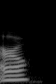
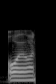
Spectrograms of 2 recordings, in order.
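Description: First: The word is said like 'earl'. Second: The word is said with a standard 'oy' vowel. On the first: The speaker calls it wrong. "not Earl" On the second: The speaker calls it right. "Oil, not Earl"

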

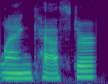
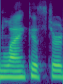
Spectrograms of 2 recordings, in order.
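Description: First: It is said the way outsiders say it. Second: It is said the local central Pennsylvania way. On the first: This is how people from elsewhere say it. "not Lancaster" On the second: This is how people from the area say it. "I'm saying Lancaster ... because that's how we say it in these parts of central PA"

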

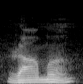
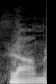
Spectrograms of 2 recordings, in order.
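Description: First: The name has two syllables, ending in a vowel. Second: The name has one syllable, ending in 'm'. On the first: This is the general form of the name. "Generally, the word is Rama" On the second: This form is used when addressing. "it is sometimes pronounced as Ram"

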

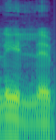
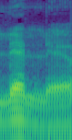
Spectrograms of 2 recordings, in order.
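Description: First: The first vowel is a plain i sound. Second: The first vowel sounds like an e.

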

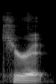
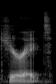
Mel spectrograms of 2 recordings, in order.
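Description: First: It is pronounced the way the noun is. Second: It is pronounced the way the verb is. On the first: It names a church role. "the pronunciation of curate is the noun" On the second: It means to select and arrange. "if you're referring to the verb, you say to curate something"

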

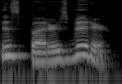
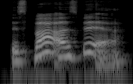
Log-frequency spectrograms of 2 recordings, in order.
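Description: First: Each T is pronounced clearly and fully. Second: Each T is replaced by a glottal stop. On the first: "if I stress out the T in every word without a glottal stop" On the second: "if I make the T glottal"

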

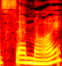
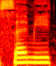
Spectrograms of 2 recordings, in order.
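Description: First: The word ends with an 'eye' sound. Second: The word ends with an 'ee' sound. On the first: This is the form more common in American English. "미국식 영어에서는 세마이라고 좀 더 많이 하고요" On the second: This is the form more common in British English. "영국식 영어에서는 세미라고 더 많이 발음합니다"

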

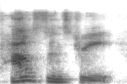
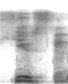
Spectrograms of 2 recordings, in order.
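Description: First: The first syllable sounds like 'how'. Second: The first syllable sounds like 'hyoo'. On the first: This is the New York street. "they don't pronounce Houston Street correctly, because that's Houston Street" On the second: This is the city in Texas. "But in Texas, it's Houston"

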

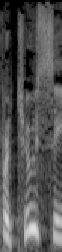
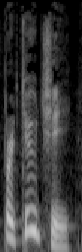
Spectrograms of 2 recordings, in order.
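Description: First: The ending is not pronounced 'chee'. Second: The ending is pronounced 'chee'. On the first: The speaker calls it wrong. "It's not Bertucci" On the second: The speaker calls it right. "It's Bertucci. ... CCI right. is Chi"

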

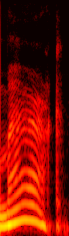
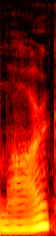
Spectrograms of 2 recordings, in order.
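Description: First: The voice arches up over the name. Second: The voice dips low on the name. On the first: "I like to go over the bridge. Up and over" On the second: "You like to go down low. You like to go under the bridge"

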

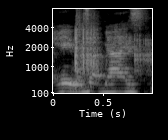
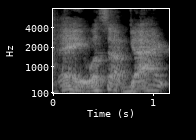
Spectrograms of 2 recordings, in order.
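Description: First: The character voice is pitched lower. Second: The character voice is pitched higher.

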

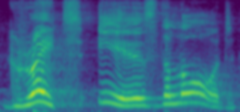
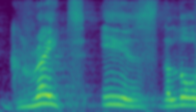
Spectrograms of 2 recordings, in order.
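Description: First: It is said with more passion and energy. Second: It is said plainly with modest energy.

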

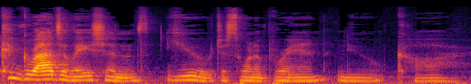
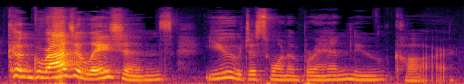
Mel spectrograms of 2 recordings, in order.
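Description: First: It is said in a sexy, seductive way. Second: It is said like a talk show host.

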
